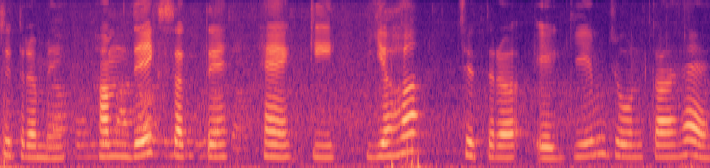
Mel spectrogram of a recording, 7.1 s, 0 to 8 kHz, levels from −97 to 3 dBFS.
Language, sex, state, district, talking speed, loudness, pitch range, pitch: Hindi, female, Madhya Pradesh, Dhar, 120 wpm, -19 LUFS, 210-240 Hz, 220 Hz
